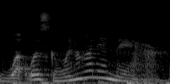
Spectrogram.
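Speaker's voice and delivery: ordinary delivery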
